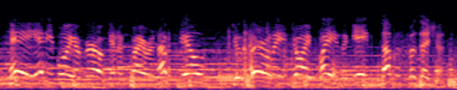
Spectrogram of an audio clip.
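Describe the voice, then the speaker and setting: Loud music plays behind a man's voice. He talks at a moderate pace. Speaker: hockey instruction narrator. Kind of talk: instructional commentary. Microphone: old recording.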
